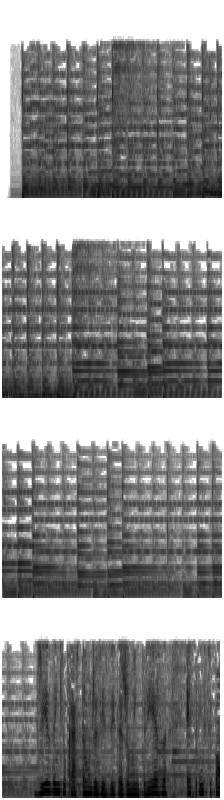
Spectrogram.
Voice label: recepcionista F, telemensagens homenagens; fem

